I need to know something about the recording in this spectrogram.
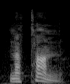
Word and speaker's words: Natan: So Nathan in Hebrew, Natan, to give.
